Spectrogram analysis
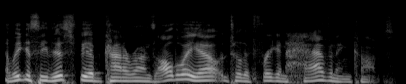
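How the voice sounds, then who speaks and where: A man's voice: fairly high pitch, animated, brisk, creaky, darkish tone, no room sound, studio quality. A man hosting a live stream, giving casual commentary and thinking aloud in slangy, informal language. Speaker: host of a live market analysis stream.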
